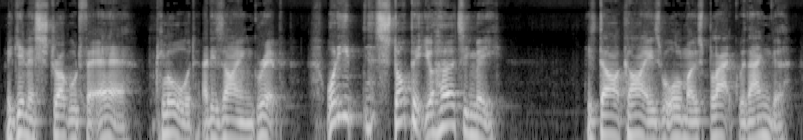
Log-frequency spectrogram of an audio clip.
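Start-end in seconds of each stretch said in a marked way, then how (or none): 3.2-5.0 high, strained pleading; choked plea. A narrator's reading. Woman being choked begs her attacker to stop. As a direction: beg him to stop through the pain.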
